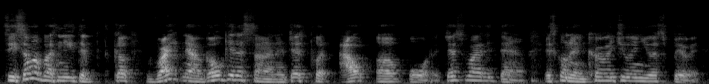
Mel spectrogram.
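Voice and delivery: usual speaking voice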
